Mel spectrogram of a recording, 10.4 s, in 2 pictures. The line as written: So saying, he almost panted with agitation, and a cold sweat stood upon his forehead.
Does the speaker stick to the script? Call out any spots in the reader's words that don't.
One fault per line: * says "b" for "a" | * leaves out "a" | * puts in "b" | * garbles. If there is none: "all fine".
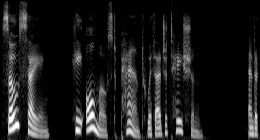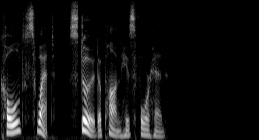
* says "pant" for "panted"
